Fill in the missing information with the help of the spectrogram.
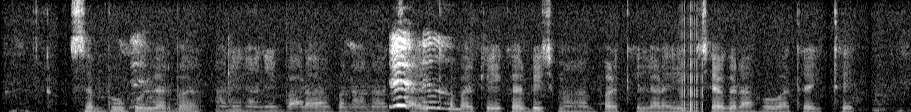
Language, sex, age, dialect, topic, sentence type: Chhattisgarhi, male, 18-24, Western/Budati/Khatahi, agriculture, statement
